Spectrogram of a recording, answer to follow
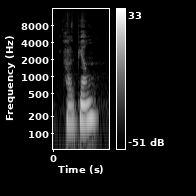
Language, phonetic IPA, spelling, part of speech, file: Polish, [ˈalbʲjɔ̃n], Albion, noun, LL-Q809 (pol)-Albion.wav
